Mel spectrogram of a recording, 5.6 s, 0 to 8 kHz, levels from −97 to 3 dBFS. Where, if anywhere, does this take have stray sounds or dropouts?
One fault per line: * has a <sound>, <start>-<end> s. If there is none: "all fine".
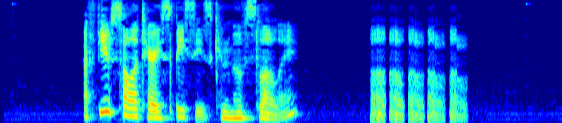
* has a laugh, 3.7-4.7 s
